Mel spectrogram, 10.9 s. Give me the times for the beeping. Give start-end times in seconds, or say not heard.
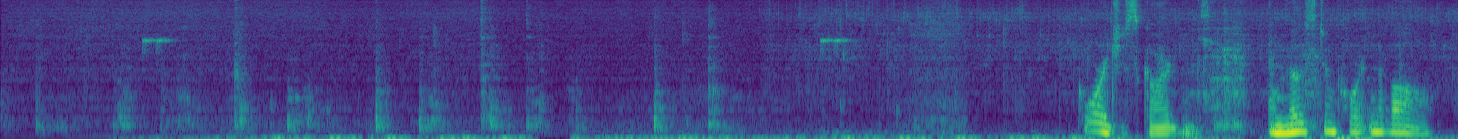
1.1-1.9, 6.2-7.2.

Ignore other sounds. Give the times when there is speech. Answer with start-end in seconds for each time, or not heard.
8.1-10.8.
